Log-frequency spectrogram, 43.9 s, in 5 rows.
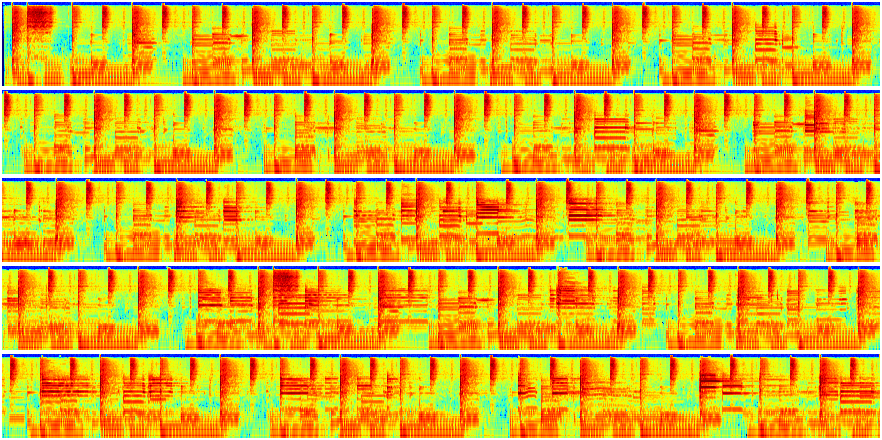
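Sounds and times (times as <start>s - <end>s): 
generic funk music: 0.0s - 43.8s.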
